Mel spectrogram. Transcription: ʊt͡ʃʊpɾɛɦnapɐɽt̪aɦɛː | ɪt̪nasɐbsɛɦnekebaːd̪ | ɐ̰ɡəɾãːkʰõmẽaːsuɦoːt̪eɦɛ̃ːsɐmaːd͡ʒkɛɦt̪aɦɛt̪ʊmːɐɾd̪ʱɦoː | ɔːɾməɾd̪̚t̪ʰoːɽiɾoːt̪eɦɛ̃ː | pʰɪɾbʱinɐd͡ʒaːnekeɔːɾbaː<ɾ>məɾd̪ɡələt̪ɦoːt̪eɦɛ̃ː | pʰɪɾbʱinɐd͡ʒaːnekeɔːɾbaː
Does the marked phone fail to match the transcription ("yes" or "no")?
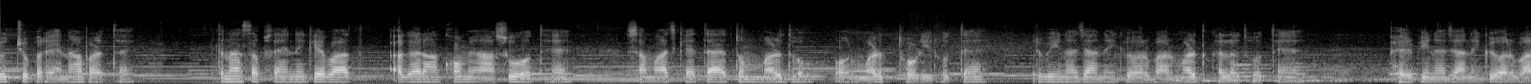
no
